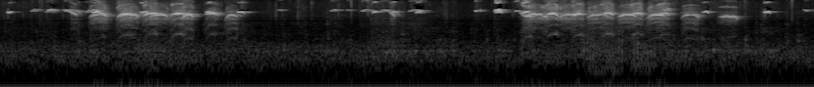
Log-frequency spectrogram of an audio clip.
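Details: Red-browed finches, an Australian native, feeding as a flock at an open aviary-style feeder with small mesh; dense high thin chattering calls in two bursts separated by a quieter gap, with wing whirring and scattered single peeps.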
